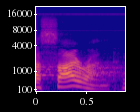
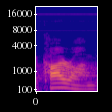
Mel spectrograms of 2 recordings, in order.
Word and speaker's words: acyron: Now notice the spelling, A-C-Y-R-O-N. Using Merriam-Webster online this week, I discovered, to my chagrin, I have been mispronouncing it for 30 years. So I always thought it was a chyron, but it's a siron, according to Merriam-Webster.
